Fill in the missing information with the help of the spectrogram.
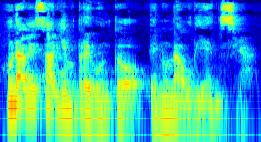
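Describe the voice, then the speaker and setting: A priest giving an Advent homily, slow and dramatic, moving from emphatic lines to hushed ones. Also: male voice, mid-range voice, lively intonation.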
